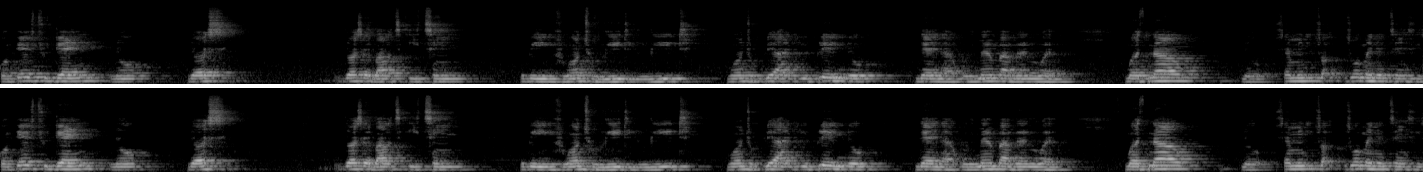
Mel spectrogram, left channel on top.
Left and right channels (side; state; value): both; normal; correlation 0.51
